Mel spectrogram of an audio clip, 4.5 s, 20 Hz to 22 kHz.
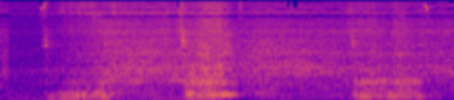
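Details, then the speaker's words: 1992 Mercedes-Benz 190E with M104 engine, after repairs: fuel poured in and engine blipped three times, revs rising and falling smoothly with no tapping or knocking; the earlier knock is gone, engine sounds healthy. "ბენზინს ჩამოვასხავთ, ვნახავთ აბა ერთი როგორ ჩამოდის ბიჭო, კაკუნის ხმა აღარა აქ"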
